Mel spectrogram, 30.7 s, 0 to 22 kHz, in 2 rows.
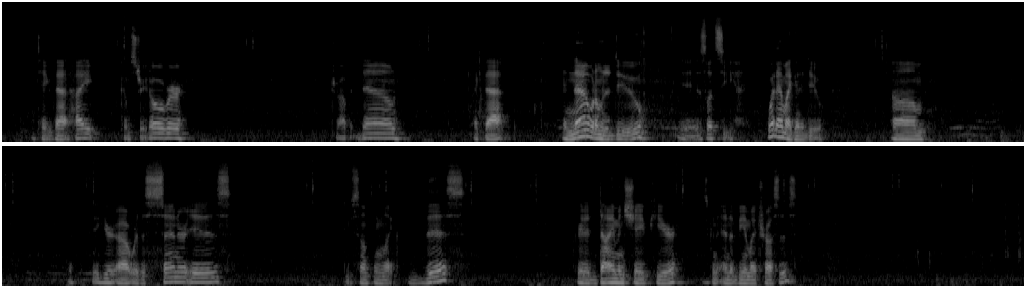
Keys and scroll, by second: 29.2 e.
